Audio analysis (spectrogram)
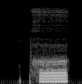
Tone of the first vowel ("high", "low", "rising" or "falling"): high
